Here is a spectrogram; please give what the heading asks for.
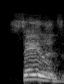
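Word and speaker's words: Sahlen's: You know, with the Nathan's versus, is it pronounced Sahlens or Sahlens? I know it's a regional brand there. Sahlens, man.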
